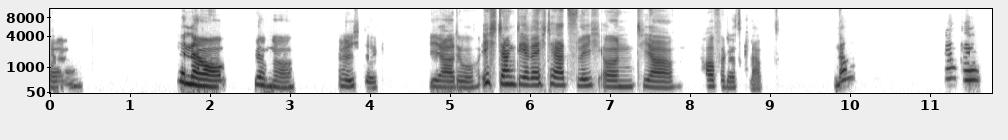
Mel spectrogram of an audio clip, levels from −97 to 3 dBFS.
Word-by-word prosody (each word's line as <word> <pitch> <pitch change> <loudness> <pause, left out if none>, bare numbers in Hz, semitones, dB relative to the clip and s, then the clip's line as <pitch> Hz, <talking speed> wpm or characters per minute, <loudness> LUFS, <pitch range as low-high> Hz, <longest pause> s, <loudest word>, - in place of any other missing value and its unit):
Ja. 185 +3 -11 1.3
Genau, 230 - +8 0.4
genau, 210 -9 -3 0.6
richtig. 200 -5 -6 0.6
Ja, 190 -3 -2
du. 185 -1 -8
Ich 335 -1 0
danke 280 -2 +3
dir 255 -1 +2
recht 250 +3 0
herzlich 245 -2 -1
und 200 +1 -5
ja, 185 -5 -1 0.4
hoffe, 210 -1 -3
das 180 0 -11
klappt, - - -15 0.9
ne? - - -3 1.3
Danke. 425 -4 -2
215 Hz, 90 wpm, -20 LUFS, 195-265 Hz, 1.3 s, Genau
